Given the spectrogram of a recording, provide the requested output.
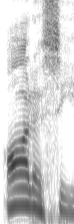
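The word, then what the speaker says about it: Audacy: Acy Odyssey app or Odyssey is how they pronounce it but i' like to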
